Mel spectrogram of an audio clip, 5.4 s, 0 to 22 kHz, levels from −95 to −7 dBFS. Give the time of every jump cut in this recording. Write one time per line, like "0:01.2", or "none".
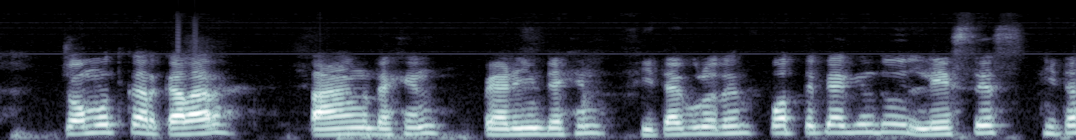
none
